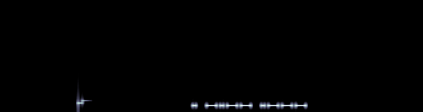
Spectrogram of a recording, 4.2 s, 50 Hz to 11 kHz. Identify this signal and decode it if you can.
Morse code, heard as a keyed tone, about 34 wpm, 700 Hz. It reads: EYJ
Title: USA Call Sign Postfixes - 3 Letters 35wpm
